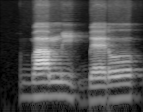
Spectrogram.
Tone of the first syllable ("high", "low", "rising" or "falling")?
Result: high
